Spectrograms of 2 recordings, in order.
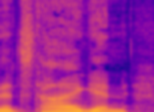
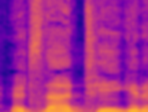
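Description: First: "Teigen" with TIE, like "tie-gun"; Teigen said right. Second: "Tegan" with TEE, like "tee-gun"; Tegan said wrong. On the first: Mocking Chrissy giving the right name, "Teigen" as TIE-gun. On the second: Mocking Chrissy rejecting the wrong name, "Tegan" as TEE-gun. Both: Retold or imitated. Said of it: "she had to go with her last name".

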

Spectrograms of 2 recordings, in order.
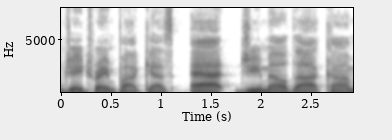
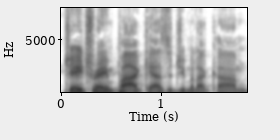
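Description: First: Slow, low and soft; slow repeat. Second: Said in the usual way. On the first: Real, not acted. Host giving listeners the podcast email address, slowly and softly. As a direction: spell it out unhurriedly, dropping the volume.

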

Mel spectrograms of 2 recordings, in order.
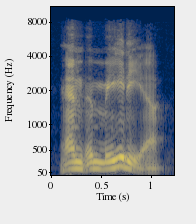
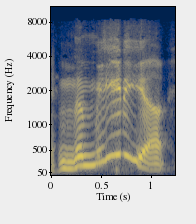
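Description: First: Said in the usual way. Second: High, loud, strained repeat; exasperated emphasis. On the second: Real, not acted. Host ranting about coverage, exasperated emphasis.

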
